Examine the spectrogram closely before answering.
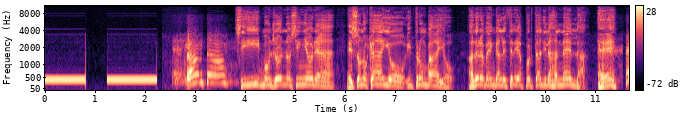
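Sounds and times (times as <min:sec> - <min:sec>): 
telephone line tone as a call is placed: 0:00.0 - 0:02.3
speech: 0:02.8 - 0:11.6.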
